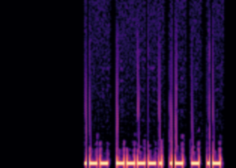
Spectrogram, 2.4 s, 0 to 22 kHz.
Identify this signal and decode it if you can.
Morse code, heard as a keyed tone, about 44 wpm, 700 Hz. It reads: W9ATA
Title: USA Call Signs Repeated 3x 45wpm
